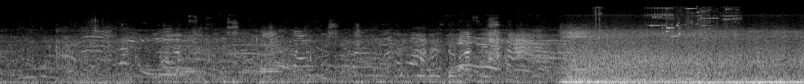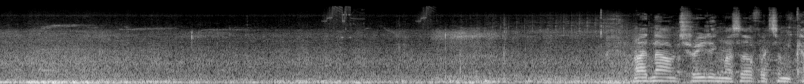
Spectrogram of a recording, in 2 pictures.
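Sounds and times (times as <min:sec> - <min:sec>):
street traffic noise: 0:00.0 - 0:16.0
vehicle engine rumble: 0:05.6 - 0:15.4.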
